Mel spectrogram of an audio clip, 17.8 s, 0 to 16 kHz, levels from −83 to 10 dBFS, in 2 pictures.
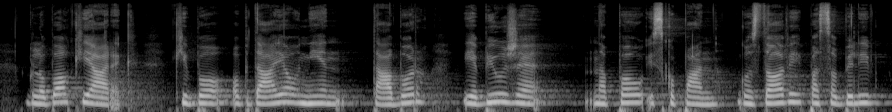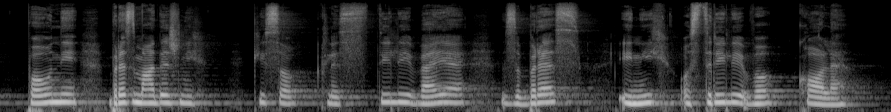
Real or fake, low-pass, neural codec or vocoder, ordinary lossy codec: real; 14.4 kHz; none; none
